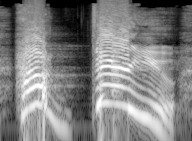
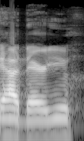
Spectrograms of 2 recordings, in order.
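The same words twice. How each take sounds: First: Slow, high, shouted "How dare you?"; furious challenge. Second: Said in the usual way. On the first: Retold or imitated. Grieving son shouting at God, slow, high and loud. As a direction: hurl it up at heaven, slow and loud. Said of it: "I'm looking at God going". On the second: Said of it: "look at God and say".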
